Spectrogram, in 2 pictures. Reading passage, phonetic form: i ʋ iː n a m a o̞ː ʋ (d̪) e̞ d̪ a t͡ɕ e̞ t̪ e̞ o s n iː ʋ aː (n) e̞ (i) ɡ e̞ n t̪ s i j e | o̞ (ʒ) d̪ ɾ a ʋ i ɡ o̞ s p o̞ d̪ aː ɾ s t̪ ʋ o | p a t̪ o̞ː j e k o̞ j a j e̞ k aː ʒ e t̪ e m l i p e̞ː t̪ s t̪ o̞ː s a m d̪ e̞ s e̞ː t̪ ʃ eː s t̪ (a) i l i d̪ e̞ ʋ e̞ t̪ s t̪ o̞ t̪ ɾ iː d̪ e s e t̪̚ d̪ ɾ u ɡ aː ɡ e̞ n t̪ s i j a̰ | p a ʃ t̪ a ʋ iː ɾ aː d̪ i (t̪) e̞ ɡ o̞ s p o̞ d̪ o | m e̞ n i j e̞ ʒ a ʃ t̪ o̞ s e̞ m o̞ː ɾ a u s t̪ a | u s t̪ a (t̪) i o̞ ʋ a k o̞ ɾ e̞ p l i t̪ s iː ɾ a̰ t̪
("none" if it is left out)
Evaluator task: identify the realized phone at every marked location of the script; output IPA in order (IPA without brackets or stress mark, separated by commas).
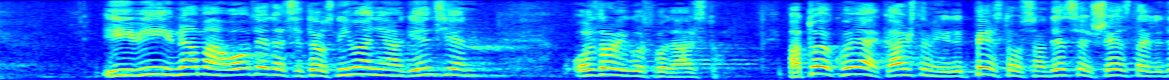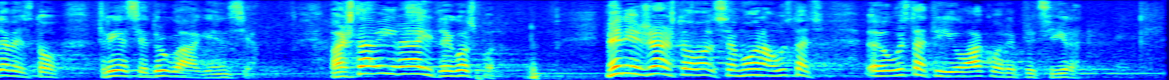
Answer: d̪, ɲ, a, z, a, t̪, t̪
